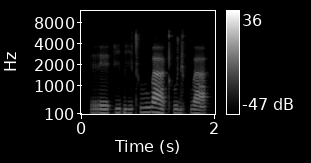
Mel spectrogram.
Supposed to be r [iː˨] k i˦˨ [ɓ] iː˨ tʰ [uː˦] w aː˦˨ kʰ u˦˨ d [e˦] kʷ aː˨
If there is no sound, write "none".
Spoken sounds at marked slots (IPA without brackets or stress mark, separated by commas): eː˨, ɓ, uː˦, e˦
